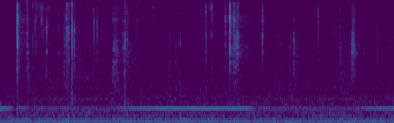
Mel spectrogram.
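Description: A solid blue bar of soap held in the hands is scraped with long acrylic nails, sending shavings falling. Quick, crisp scratching bursts with bright crackly edges repeat throughout, over a steady low hum and a faint constant mid tone.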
